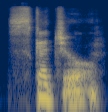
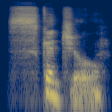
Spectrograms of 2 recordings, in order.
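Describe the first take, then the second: First: It is said with a North American pronunciation. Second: It is said with a North American pronunciation.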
